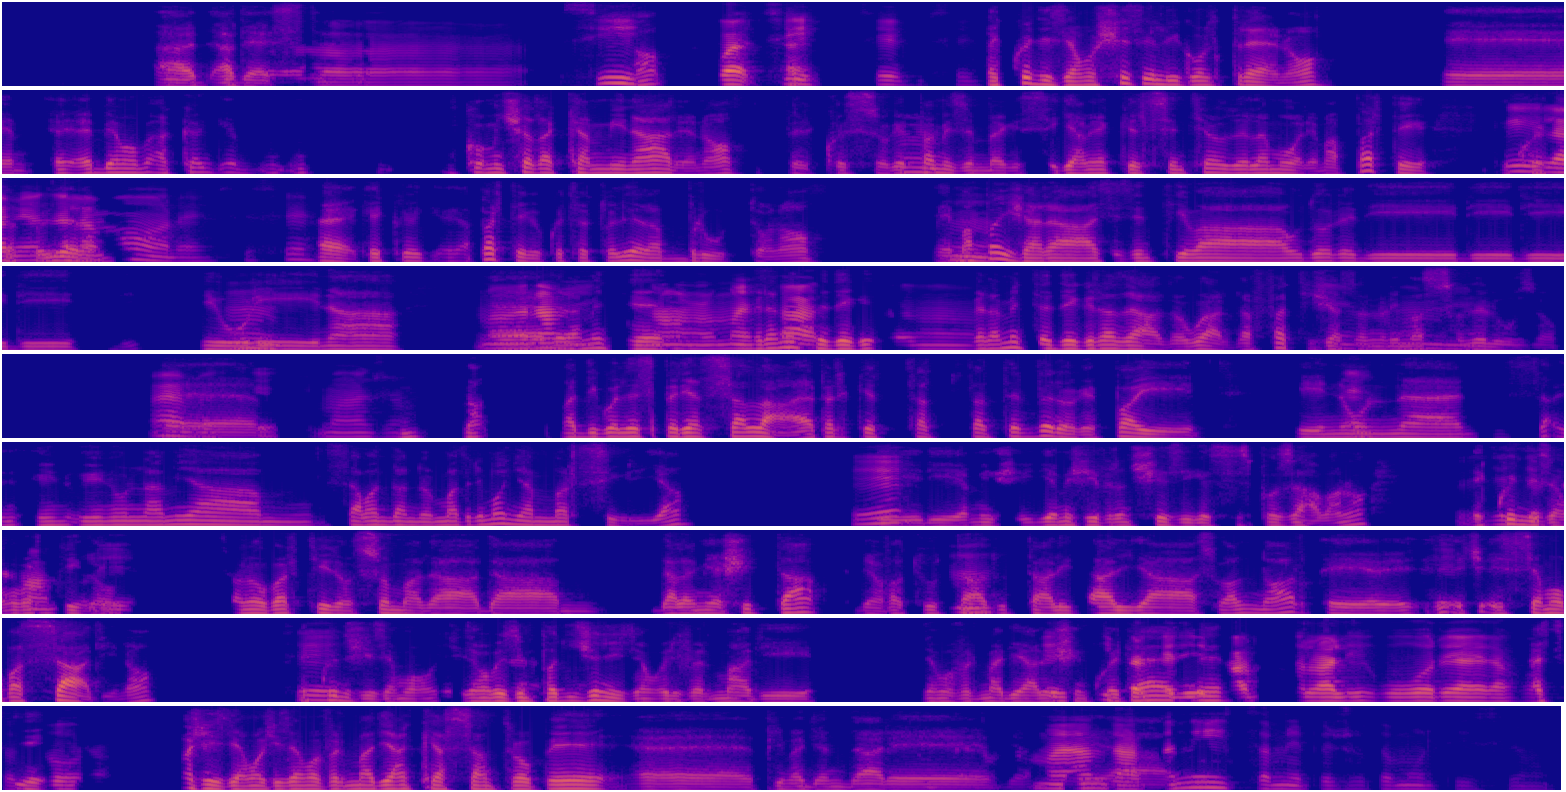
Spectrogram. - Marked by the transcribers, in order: drawn out: "Uhm"; distorted speech; other background noise; drawn out: "e"; "cioè" said as "ceh"; "insomma" said as "nsomma"; "tutta-" said as "utta"; drawn out: "e"; "giorni" said as "gioni"
- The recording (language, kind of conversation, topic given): Italian, unstructured, Qual è stato il tuo viaggio più deludente e perché?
